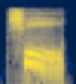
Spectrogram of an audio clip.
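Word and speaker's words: qi: force or energy called chi or chi pronounced chi when this energy which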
